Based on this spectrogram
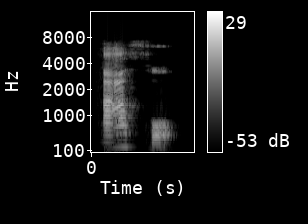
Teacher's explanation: It has a high tone and another high tone.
